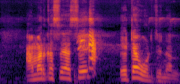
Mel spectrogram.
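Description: Golden Brahma hen calling three times while held in a man's hands.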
